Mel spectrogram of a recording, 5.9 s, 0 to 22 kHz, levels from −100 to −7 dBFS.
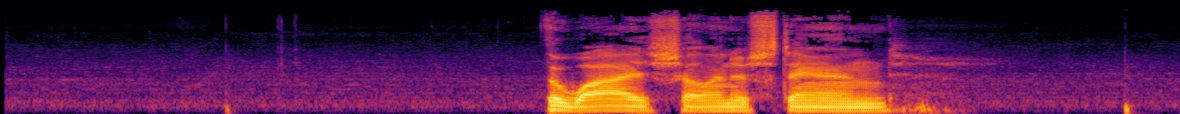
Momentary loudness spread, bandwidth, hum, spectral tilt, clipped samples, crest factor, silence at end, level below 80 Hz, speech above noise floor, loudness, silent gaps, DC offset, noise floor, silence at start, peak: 24 LU; 14.5 kHz; none; -6 dB/octave; under 0.1%; 20 dB; 0.25 s; -50 dBFS; 41 dB; -17 LUFS; none; under 0.1%; -57 dBFS; 2.75 s; 0 dBFS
